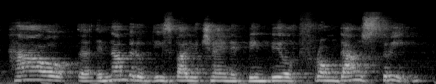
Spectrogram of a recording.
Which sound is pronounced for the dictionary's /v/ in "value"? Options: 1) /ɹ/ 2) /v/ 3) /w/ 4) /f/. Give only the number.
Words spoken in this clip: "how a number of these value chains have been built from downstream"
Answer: 2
